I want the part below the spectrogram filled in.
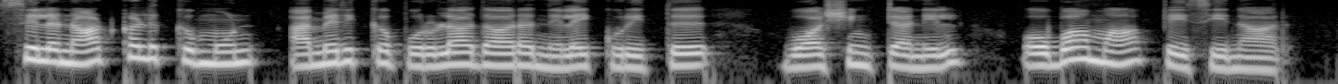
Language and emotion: Tamil, neutral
